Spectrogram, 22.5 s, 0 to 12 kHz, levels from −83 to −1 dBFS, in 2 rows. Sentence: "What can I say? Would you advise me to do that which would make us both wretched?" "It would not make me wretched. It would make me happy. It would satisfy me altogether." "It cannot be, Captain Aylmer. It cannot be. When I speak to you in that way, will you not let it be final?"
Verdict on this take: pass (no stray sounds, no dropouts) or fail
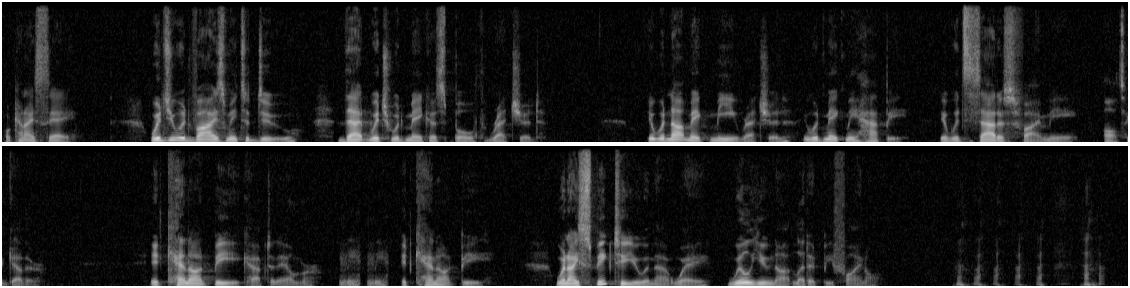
fail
